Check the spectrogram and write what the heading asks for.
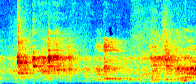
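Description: A dish clinks sharply twice near the start, over an audience laughing.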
